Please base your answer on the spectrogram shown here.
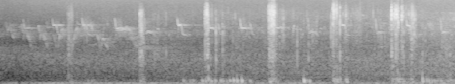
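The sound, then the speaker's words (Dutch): Footsteps of someone in boots walking on a country path in farmland, a loose, irregular run of soft crunching steps that grow slightly louder toward the end. “Ik heb mijn sneakers even ingewisseld eh, voor lazen. Ik loop nu echt op het platteland in Raalte.”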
